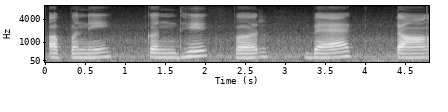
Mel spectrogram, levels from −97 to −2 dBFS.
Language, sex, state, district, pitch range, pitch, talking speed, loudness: Hindi, female, Chandigarh, Chandigarh, 175-200 Hz, 180 Hz, 60 wpm, -17 LUFS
